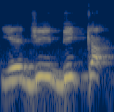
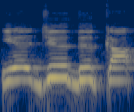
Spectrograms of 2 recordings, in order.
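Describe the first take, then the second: First: Said ya-ji-di-ka, with i after j and d. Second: Said yaj-du-ka, with no vowel after j. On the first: "ജീമിന് കസർ, ദാലിനും കസർ" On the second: "ജീമും ദാലും സുക്കൂനായിട്ട് ഉച്ചരിക്കപ്പെടും"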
